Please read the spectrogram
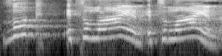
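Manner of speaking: put-on a light toddler voice; imitating a child. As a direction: play the excited little niece. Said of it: "and she would go".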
